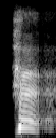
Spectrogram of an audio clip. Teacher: Rasakan bahwa H itu memang betul-betul keluar dari pangkal tenggorokan.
